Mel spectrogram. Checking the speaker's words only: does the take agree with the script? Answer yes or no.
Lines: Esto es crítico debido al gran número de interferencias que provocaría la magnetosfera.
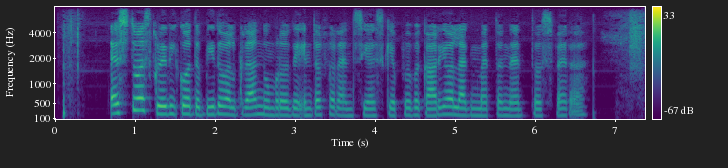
yes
